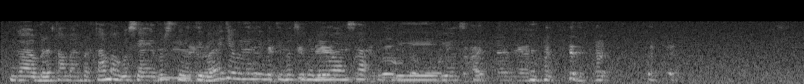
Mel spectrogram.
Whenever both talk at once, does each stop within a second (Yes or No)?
No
